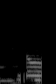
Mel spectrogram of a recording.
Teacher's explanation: mim dengan nun itu sifatnya tawasud atau bainiyah, tengah-tengah, mengalir sebagian, walaupun tidak ditahan ya. Dibaca dengan jelas, izhar tapi tetap alirkan mim atau nun.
